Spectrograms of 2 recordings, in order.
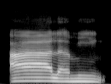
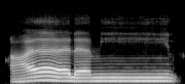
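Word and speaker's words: عالمين: আমরা অনেকে বলি আলামিন। এখানে হবে আইন। এর উচ্চারণ হবে আলামিন।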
